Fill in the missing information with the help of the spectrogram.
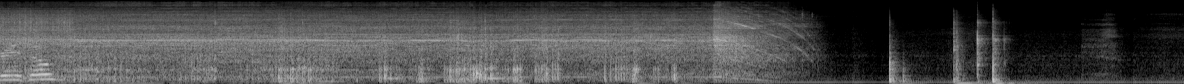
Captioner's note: whisk drill whirring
